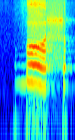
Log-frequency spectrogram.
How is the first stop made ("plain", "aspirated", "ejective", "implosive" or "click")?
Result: implosive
